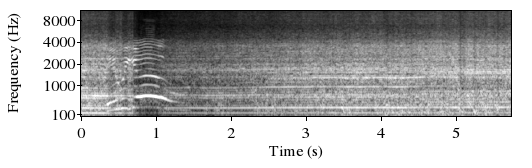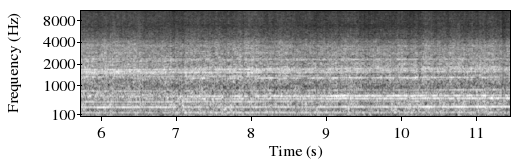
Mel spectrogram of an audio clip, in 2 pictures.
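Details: 1989 Evinrude 25 hp longshaft remote two-stroke outboard after a carburetor swap, at wide open throttle on a windy lake, slow with the canopy possibly holding it back: steady high buzz at an even pitch with no sputter or surging; it runs cleanly.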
